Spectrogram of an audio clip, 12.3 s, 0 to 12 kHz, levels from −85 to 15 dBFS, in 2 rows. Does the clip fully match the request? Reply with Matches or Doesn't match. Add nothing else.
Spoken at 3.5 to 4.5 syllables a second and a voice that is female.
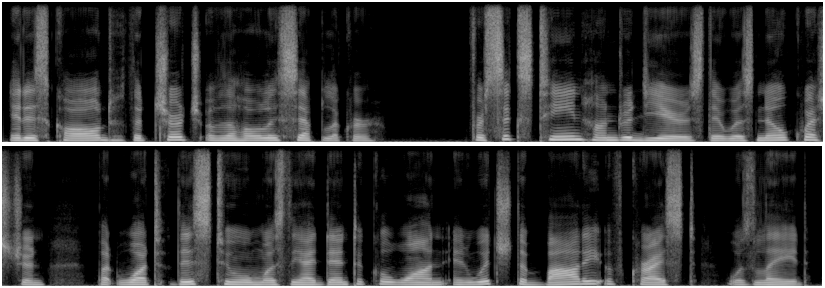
Matches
